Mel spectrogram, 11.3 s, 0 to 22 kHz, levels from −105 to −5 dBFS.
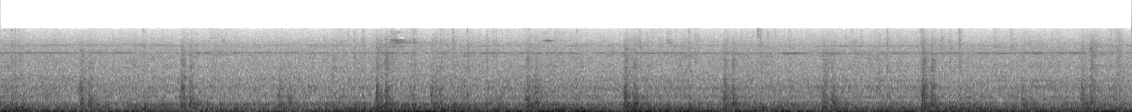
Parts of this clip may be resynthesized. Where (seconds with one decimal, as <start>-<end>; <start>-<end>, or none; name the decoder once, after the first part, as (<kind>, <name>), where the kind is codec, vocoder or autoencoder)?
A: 1.7-5.1 (vocoder, Vocos)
